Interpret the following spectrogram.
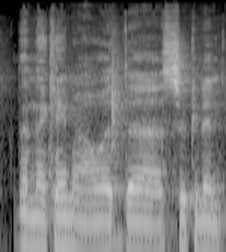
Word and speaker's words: Suikoden: Depending on where you're from, me and my brother always pronounced it as Suikoden, but it's Suikoden or some shit, right?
